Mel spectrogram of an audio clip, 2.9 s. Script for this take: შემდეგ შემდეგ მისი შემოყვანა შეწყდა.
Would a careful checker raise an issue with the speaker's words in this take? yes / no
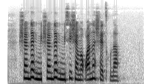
no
